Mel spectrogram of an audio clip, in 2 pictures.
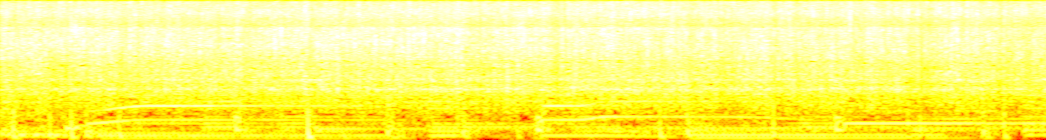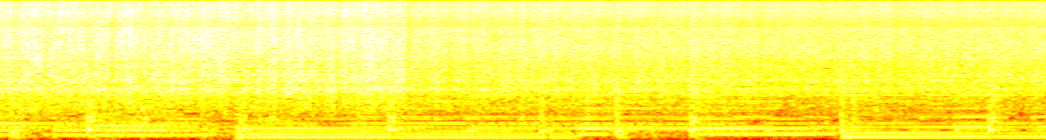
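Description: Corned beef and onions sizzling in a hot frying pan as they are stirred and broken up with a wooden spatula, with background music playing throughout.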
